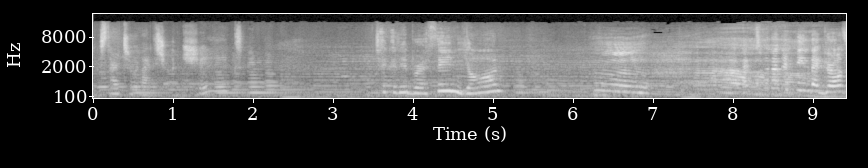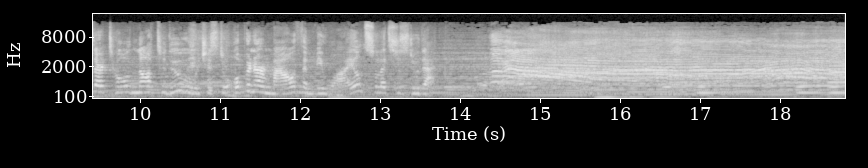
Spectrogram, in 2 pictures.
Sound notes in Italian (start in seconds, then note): 6.2 le donne sbadigliano; 14.3 le donne urlano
